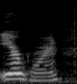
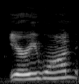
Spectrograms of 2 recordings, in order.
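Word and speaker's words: Erewhon: I was pronouncing it Earworn, but it's actually Iriwan.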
